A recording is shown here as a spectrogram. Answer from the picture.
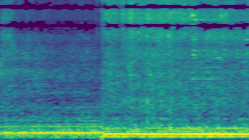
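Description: A steady low hum, engine-like, over a faint wash of noise; its pitch drops slightly about a second in.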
